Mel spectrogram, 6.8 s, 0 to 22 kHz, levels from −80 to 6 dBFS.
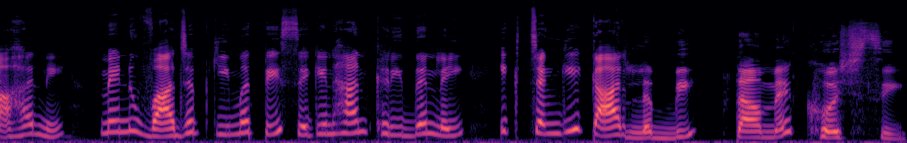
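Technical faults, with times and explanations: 4.69 to 6.81 s, section at the wrong speed: right after "ਇੱਕ ਚੰਗੀ ਕਾਰ" the speech abruptly drops into a deep, dragging register and stays there to the end, running at 0.7 times its proper speed and sounding roughly seven semitones lower. Pitch and tempo fall together, which points to a playback-rate error rather than a pitch effect. This segment was likely played back or resampled against the wrong clock, so it plays out slowly and sounds low.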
